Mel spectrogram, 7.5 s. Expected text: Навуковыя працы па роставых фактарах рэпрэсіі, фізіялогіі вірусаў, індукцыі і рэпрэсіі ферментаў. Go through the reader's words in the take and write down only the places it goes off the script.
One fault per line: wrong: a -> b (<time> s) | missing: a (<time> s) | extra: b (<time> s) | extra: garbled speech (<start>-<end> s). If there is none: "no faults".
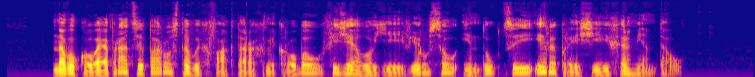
wrong: рэпрэсіі -> мікробаў (2.7 s)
